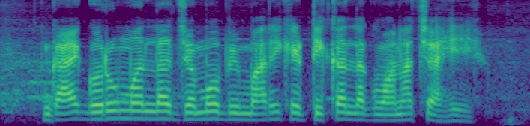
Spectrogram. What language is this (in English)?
Chhattisgarhi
